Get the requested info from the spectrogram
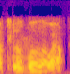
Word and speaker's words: Tuimoloau: JT Tuimoloau took everybody, including me, like a year to figure out how to pronounce his name. Like crazy, but I've got it now, Tuimoloau.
